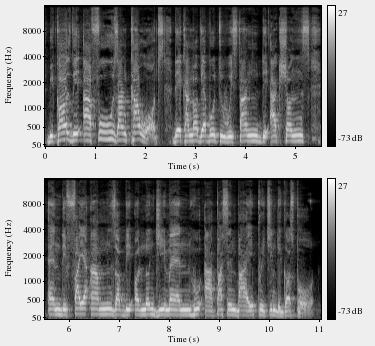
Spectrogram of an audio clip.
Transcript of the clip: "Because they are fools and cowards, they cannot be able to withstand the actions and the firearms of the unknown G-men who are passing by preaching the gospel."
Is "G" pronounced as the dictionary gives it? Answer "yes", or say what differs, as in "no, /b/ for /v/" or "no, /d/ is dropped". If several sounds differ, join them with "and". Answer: yes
